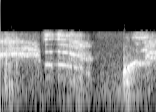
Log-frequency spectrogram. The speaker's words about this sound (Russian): Девушка, вот слышите, как она орет там за дверью.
